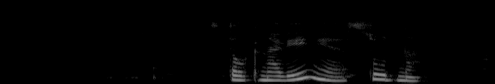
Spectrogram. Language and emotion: Russian, neutral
